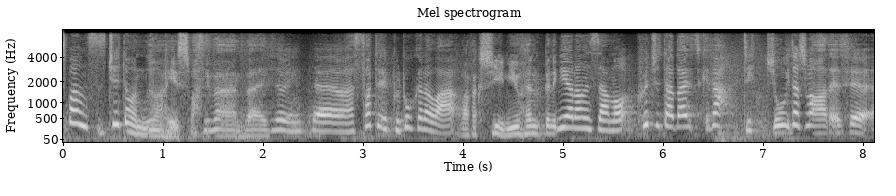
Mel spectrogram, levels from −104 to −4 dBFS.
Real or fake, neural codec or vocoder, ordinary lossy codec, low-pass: fake; codec, 16 kHz, 0.5 kbps, X-Codec, HuBERT features, trained on LibriSpeech; none; 7.2 kHz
